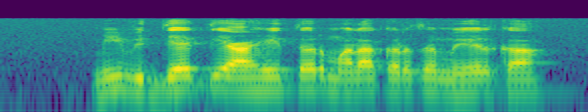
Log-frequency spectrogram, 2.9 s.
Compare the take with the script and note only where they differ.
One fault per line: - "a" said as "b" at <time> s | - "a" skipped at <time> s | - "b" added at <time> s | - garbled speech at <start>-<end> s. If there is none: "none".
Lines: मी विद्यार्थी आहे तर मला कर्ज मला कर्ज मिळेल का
- "मला कर्ज" skipped at 2.1 s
